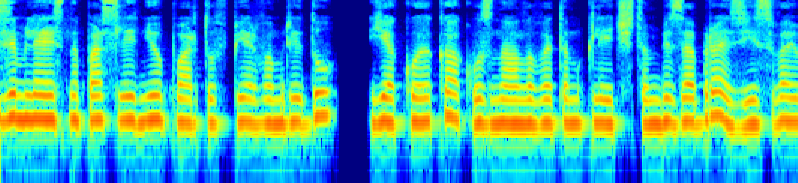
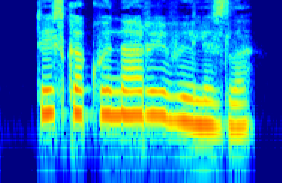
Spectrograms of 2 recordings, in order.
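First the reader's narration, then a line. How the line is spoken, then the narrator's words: Timid. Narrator (Russian): робко уточнила я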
